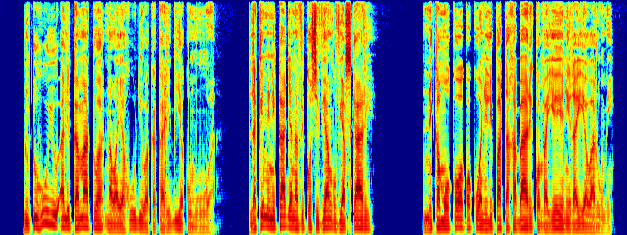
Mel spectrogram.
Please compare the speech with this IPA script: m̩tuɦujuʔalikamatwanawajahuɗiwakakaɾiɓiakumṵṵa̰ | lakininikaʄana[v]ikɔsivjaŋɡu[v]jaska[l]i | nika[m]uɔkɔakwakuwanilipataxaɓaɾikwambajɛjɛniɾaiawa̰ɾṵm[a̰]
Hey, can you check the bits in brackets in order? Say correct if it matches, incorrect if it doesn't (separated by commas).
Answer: correct, correct, incorrect, correct, incorrect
